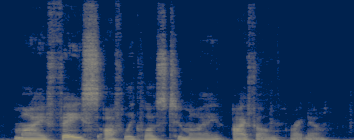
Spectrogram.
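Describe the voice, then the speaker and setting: A woman's voice, somewhat breathy, sits at a very deep, low pitch. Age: 50s. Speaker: crafter streaming a craft tutorial. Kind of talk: casual chat while crafting on a live stream. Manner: monotone.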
